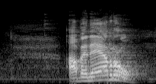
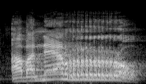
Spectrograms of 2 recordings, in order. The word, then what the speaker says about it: habanero: habaneros habaneros in spanish i like to say habanero not pronounced h you know abanero habanero now you don't roll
